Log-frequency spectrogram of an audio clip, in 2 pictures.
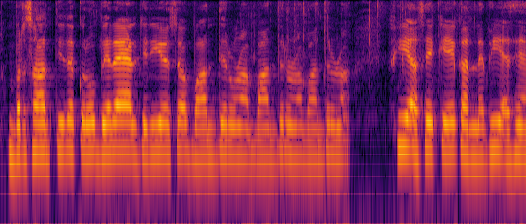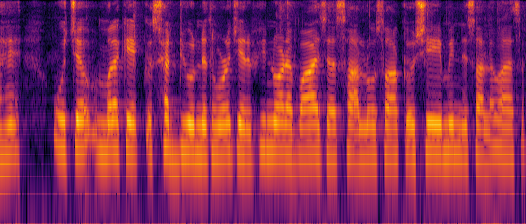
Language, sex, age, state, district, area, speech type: Dogri, female, 30-45, Jammu and Kashmir, Samba, rural, spontaneous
